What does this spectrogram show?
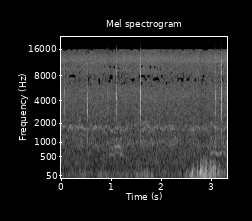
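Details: Vast snow goose flock on 17 November: an unbroken wall of overlapping honking from countless birds, a few clearer nasal calls close by, scattered sharp clicks and a low rumbling burst near the end.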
